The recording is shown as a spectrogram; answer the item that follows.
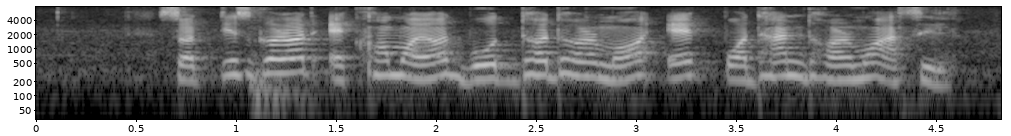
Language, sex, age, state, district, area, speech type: Assamese, female, 30-45, Assam, Lakhimpur, rural, read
